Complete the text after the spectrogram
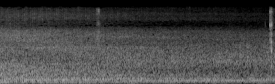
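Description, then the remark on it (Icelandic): Steady roar of a car on Bergstaðastræti, a nearby city street, a broad constant rumble with low engine hum and a couple of brief sharp clicks, no voices. “hérna heyrum við í í rauninni sko bænum við bak við okkur bílunum á Bergstæðastræðinu fyrir fram Þannig kemur þetta bíl sem tröflaði það hjá mér”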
